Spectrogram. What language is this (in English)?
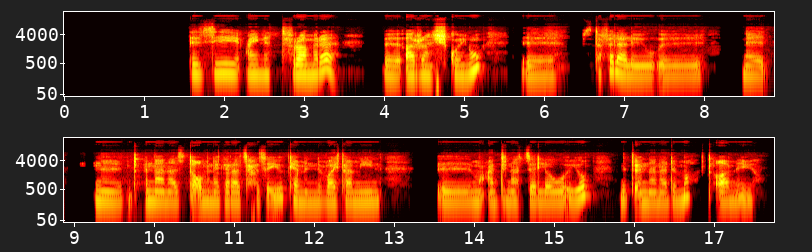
Tigrinya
